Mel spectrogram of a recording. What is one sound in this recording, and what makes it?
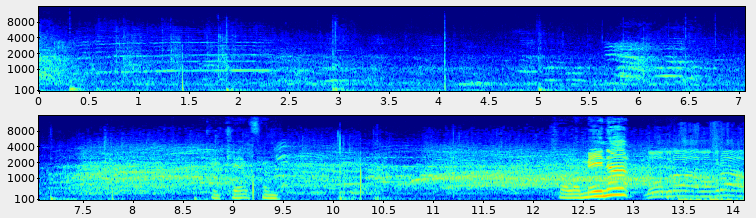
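A volleyball is struck by hands during a rally.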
